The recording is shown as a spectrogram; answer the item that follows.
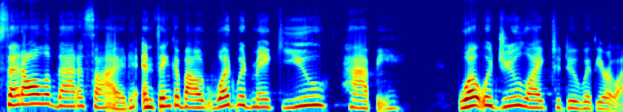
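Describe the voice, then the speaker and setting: A woman's medium-pitched voice with a Spanish accent, warm tone, ordinary pitch variation and fairly slow pace, on a very clean, dry, close recording with a silent background and no echo. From Puerto Rico, then Yuma, Arizona from age 14. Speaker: supreme court justice. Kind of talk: advice talk to students. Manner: conversational, warm.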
